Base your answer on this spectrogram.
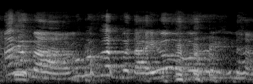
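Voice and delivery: loud, high mock exasperation; mock annoyed outburst. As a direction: playfully snap at your partner for laughing. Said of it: "Galit na".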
